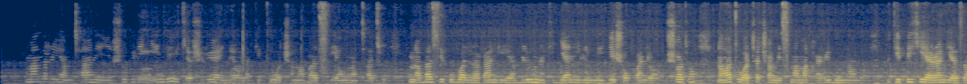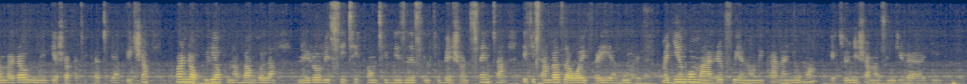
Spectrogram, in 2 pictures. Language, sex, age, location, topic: Swahili, female, 18-24, Nairobi, government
